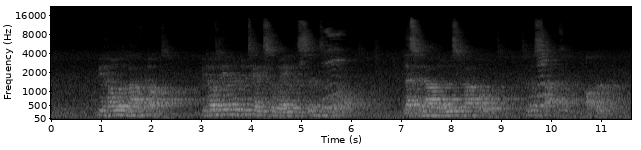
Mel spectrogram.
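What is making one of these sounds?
A man speaks slowly and solemnly through a microphone in an echoing hall.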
